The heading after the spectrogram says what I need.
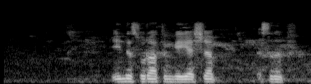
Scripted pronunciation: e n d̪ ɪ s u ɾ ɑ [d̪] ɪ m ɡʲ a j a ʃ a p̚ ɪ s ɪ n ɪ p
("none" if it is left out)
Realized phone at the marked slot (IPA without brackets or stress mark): t̪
